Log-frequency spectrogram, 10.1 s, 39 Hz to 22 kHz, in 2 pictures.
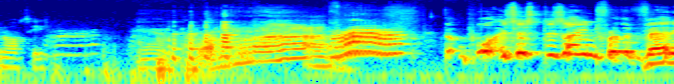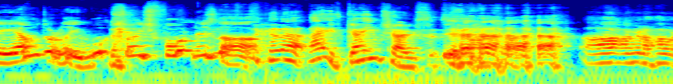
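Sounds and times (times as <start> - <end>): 
speech: 0.0 - 10.1
cat meowing loudly: 0.3 - 3.2
laughter: 1.0 - 2.6, 8.4 - 10.1.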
